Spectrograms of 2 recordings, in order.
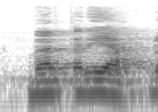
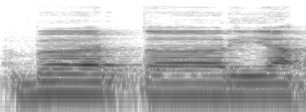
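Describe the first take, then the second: First: Said in the usual way. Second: "Berteriak" stretched syllable by syllable on a low, level pitch; very slow, chanted "Berteriak", not shouted; drawn-out mock yell. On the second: Shown as a demonstration. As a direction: draw out every vowel of "Berteriak". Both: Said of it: "ngegas lah".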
